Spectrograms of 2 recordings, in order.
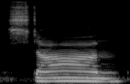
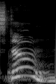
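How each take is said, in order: First: "ston" with an open ah, as in octopus; short O in ston. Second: "stone" with a long O, as in own. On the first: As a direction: say "ston" drawn out, rhyming with on. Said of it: "ah, like ah". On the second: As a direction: say "stone" to rhyme with bone. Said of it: "Not stone". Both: Shown as a demonstration.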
